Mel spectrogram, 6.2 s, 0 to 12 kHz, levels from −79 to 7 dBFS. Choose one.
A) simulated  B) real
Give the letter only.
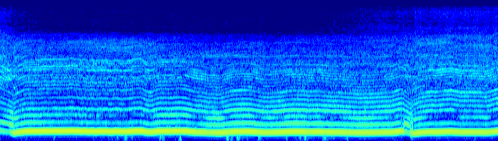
B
